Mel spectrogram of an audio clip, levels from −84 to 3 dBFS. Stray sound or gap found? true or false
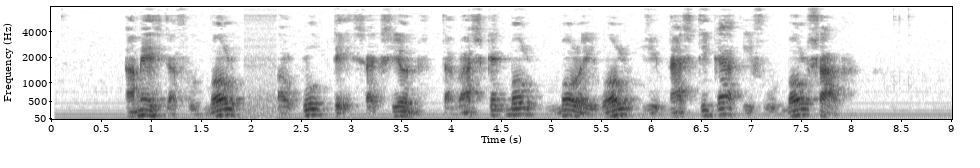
false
